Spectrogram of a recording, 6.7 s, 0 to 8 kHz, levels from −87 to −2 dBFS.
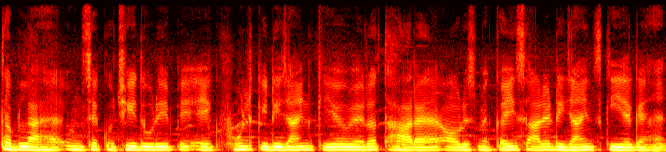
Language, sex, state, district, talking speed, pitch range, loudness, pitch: Hindi, male, Uttar Pradesh, Jalaun, 225 wpm, 140-155 Hz, -13 LUFS, 150 Hz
